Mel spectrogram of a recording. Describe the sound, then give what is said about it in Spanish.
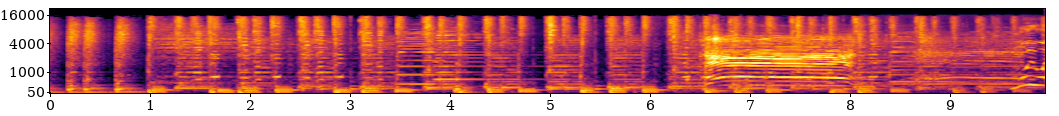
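A quavering sheep bleat rises over upbeat, rhythmic music with steady percussion, loud for a couple of seconds near the end while the music continues underneath. “la oveja que seguimos educando del jardín de la radio escuela.”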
